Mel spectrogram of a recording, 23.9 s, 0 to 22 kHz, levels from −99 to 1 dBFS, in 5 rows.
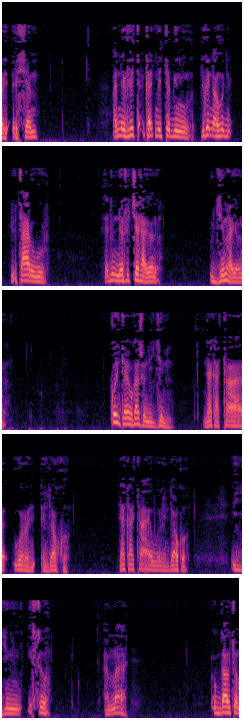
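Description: Across the whole recording the speech sounds watery and swirly, with a hard treble ceiling at 11.4 kHz, which fits heavy MP3 compression at a low bitrate around 32 kbps. This is likely because the encoder, starved of bits, discarded weak frequency lines that flicker between frames.

Short hisses lead sharp onsets at 2.69, 2.86, 3.24, 5.13, 11.98 and 14.02 s, each spreading 22 to 33 ms ahead and softening the attack. This is pre-echo: quantisation noise, sized for the loud attack, smeared across the quiet start of its transform block.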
